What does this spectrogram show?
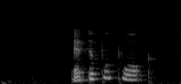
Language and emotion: Russian, positive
